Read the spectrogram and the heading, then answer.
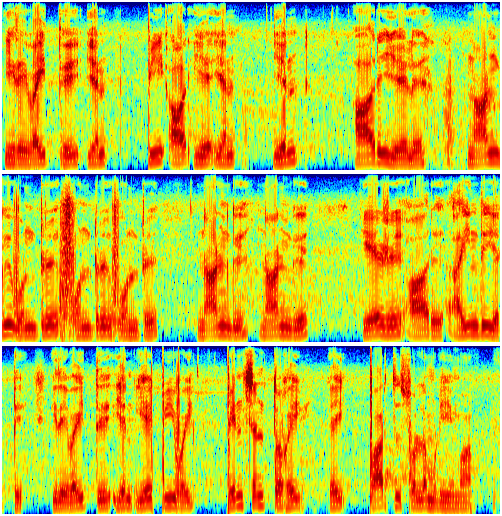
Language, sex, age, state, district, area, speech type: Tamil, male, 18-30, Tamil Nadu, Mayiladuthurai, rural, read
